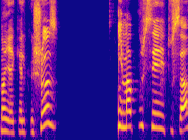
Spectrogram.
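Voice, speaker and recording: A woman speaks fairly quickly. Her pitch moves with ordinary variation. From Paris region (Seine-Saint-Denis), France; Paris region, France. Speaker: model and influencer; podcast guest. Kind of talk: casual interview; interview answer. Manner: hesitant, many fillers. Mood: calm, reflective. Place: studio. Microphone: studio mic.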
